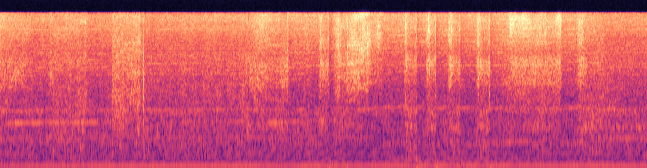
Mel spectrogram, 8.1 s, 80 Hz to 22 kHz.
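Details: Electrolux 612E (600 series) upright vacuum, owned about two years, running on deep hallway carpet with a newly fitted Qualtex replacement brushroll: steady motor hum, even brushroll whir and carpet rustle, no rattles or labouring; normal brushroll operation.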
